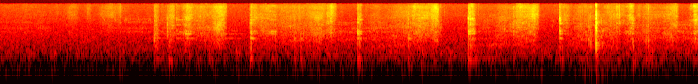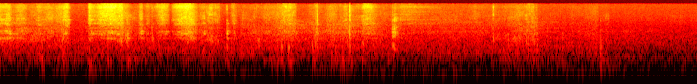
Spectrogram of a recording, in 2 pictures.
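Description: Hands knead and squish soft dough in a bowl.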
